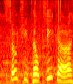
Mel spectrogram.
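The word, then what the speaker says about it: Xochipiltecatl: with his brother Hunter we are pretty sure it's pronounced Sochi peltica he's Brian is listed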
